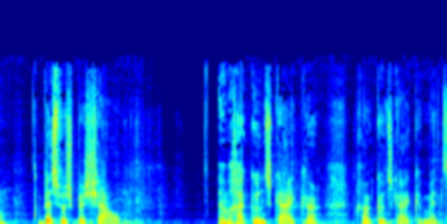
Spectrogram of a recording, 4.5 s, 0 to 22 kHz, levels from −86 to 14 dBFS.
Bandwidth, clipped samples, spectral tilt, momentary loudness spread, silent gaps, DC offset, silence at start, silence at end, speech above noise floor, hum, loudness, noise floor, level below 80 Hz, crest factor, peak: 16.5 kHz; under 0.1%; -3.5 dB/octave; 15 LU; none; under 0.1%; 0 s; 0 s; 34 dB; none; -24 LUFS; -58 dBFS; -64 dBFS; 20 dB; -6 dBFS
